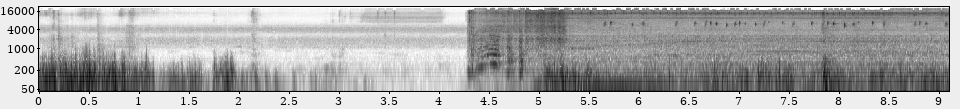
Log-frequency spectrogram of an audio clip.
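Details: Mercedes W126 300SE, M103 3.0 L inline-six converted from the original fuel system to a Voltarent ECU, restarted: quiet pause, then it catches at once and settles into a steady, even idle with no misfire or stumble; normal idle.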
